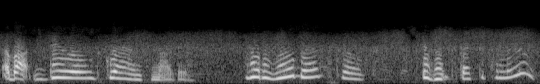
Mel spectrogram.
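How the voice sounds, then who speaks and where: A woman's voice: high-pitched, measured pace, creaky. An actress playing a flippant, coy and callous young woman in a 1950s radio drama. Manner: coy, mocking. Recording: dull 1950s radio recording, faint noise.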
